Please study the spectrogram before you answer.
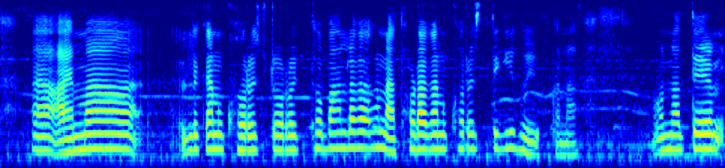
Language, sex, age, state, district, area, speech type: Santali, female, 18-30, West Bengal, Uttar Dinajpur, rural, spontaneous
